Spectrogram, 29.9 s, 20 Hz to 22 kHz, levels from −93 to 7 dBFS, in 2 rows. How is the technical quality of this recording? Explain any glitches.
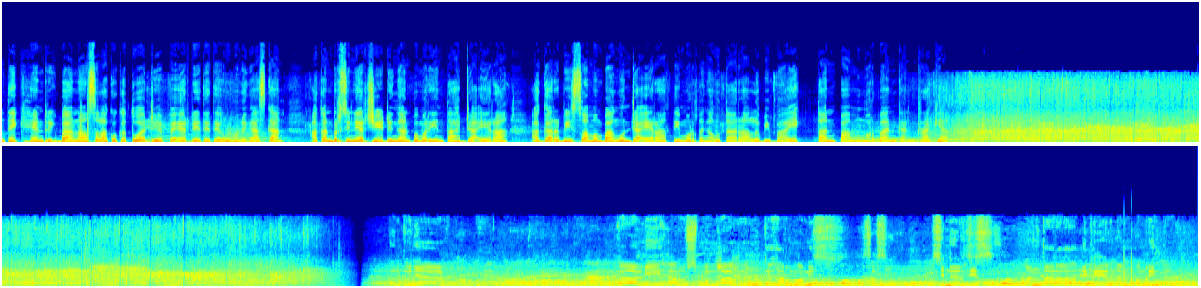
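Six loud pops, in four bursts, interrupt the recording. A double pop occurs at 0.99–1.10 s, single pops at 12.71–12.73 s and 14.95–14.97 s, and another double at 28.99–29.11 s. Each is a sharp transient peaking about 15 to 20 dB above the programme level, while the sound continues underneath. The likely cause is a voltage step or pulse, from a connector, switch, static discharge or driver glitch, added to the signal and shaped by the downstream circuitry into a brief thump.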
